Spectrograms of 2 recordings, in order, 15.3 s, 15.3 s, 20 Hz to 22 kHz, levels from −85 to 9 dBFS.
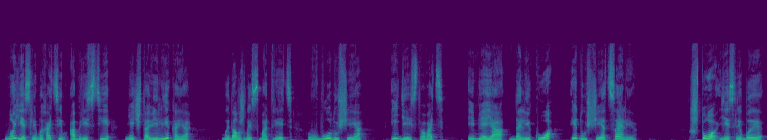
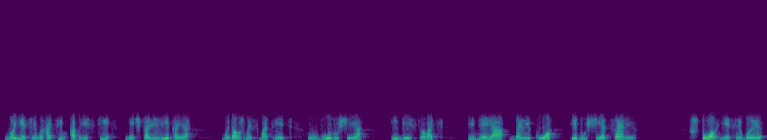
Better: first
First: none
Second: phone-call audio; poor line

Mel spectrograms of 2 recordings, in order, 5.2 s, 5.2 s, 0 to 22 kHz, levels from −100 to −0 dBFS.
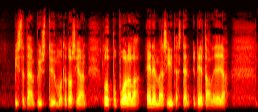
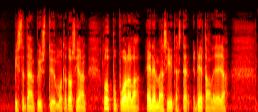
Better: second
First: thin; very; fading below 300 Hz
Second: none

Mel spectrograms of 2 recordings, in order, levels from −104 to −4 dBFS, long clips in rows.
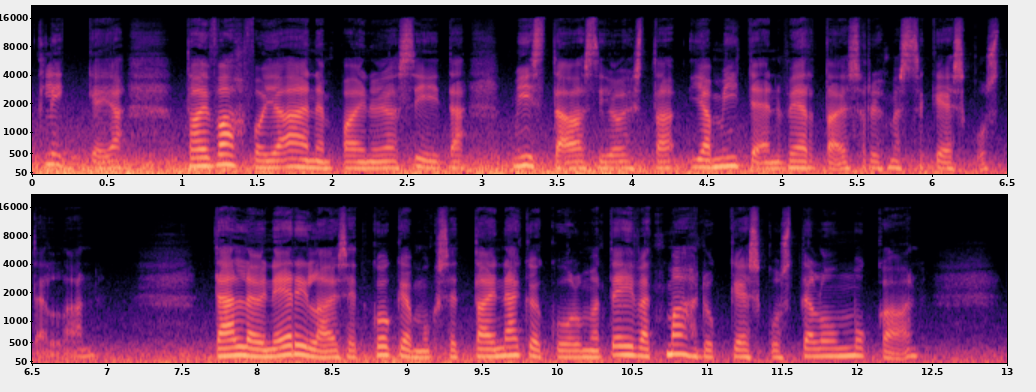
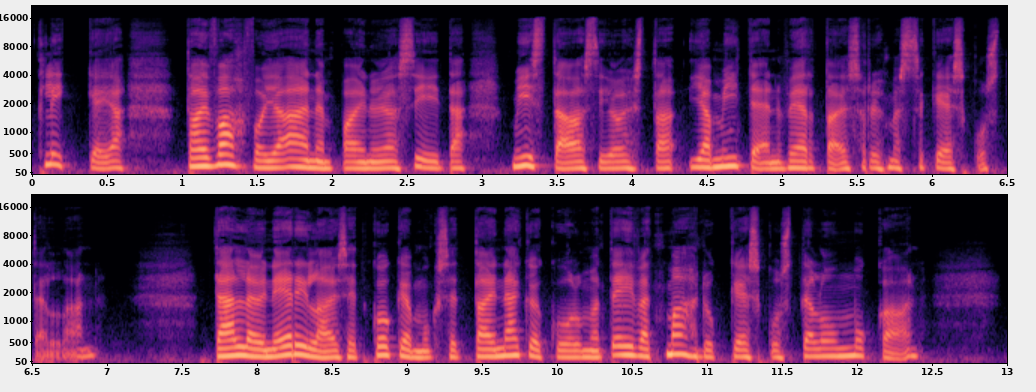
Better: second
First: wind noise on the microphone; occasional gusts; 15 dB below the speech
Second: none

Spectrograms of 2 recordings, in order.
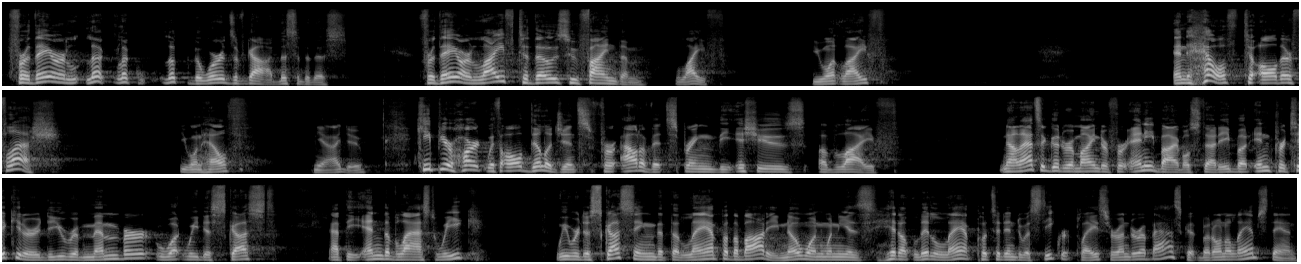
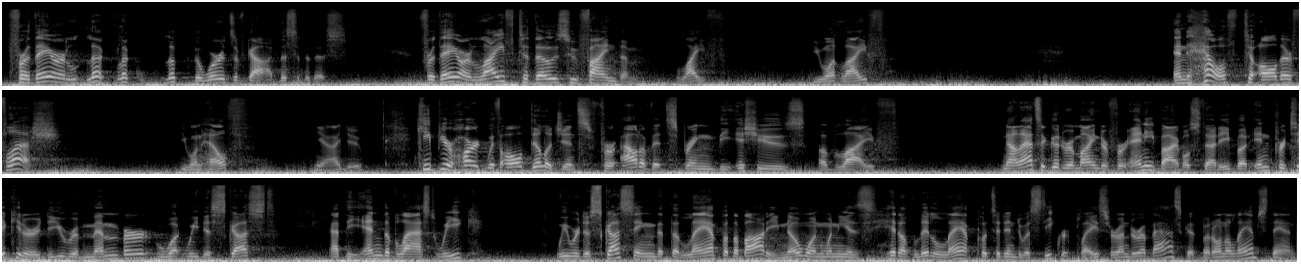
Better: first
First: none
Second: wind noise on the microphone; occasional gusts; 20 dB below the speech

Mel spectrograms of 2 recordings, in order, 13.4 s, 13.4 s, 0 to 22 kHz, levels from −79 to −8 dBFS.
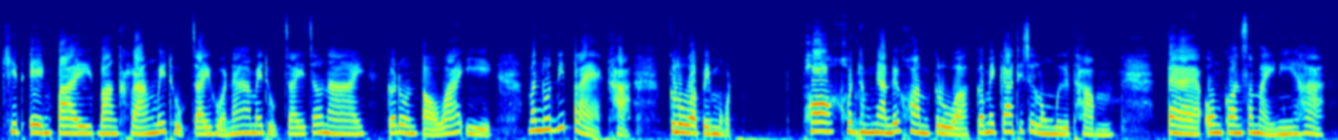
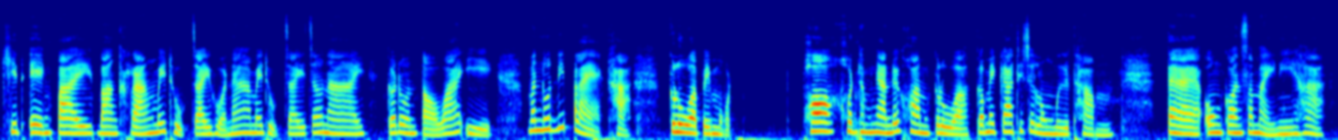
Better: second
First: distortion; slight; 10 dB below the speech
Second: none

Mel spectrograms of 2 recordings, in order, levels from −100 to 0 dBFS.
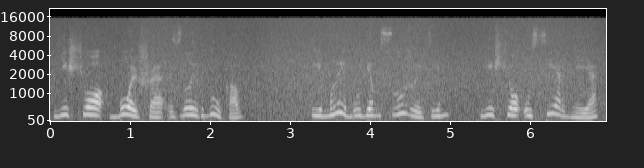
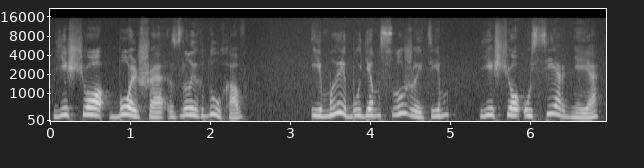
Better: second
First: hiss; loud; throughout; 8 dB below the speech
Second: hiss; faint; throughout; 25 dB below the speech

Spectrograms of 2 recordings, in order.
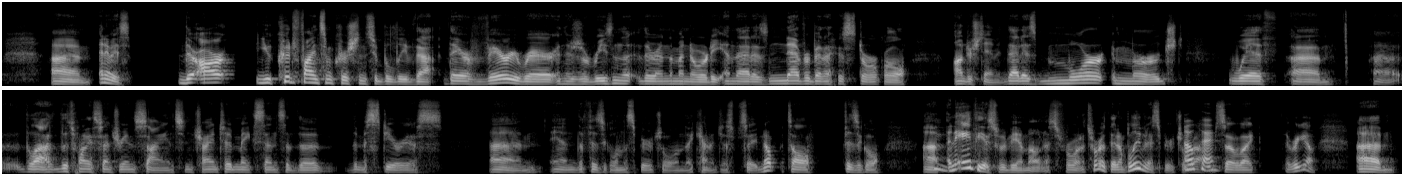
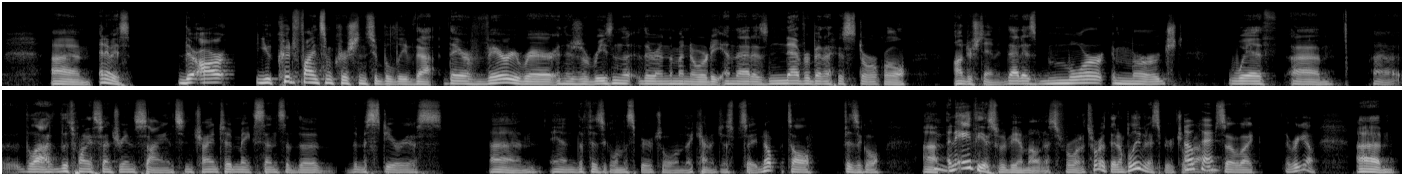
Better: second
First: thin; somewhat; fading below 250 Hz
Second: none

